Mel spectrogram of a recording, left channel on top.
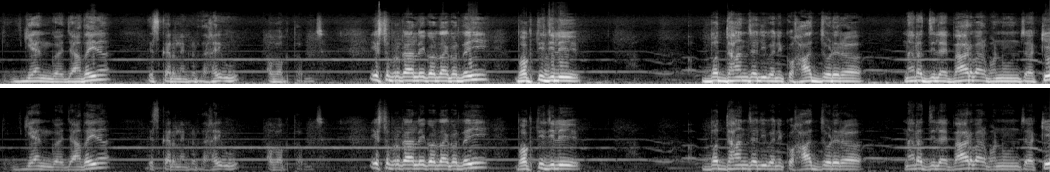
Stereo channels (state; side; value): quieter; right; 6.8 dB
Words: ज्ञान जाँदैन, त्यस कारणले गर्दाखेरि ऊ अभक्त हुन्छ। यस्तो प्रकारले गर्दा गर्दै भक्तिजीले बद्धाञ्जली भनेको हात जोडेर नारदजीलाई बार बार भन्नुहुन्छ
